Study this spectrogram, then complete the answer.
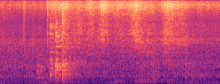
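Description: Chopped green chillies are tipped into hot oil with onions for a masala, setting off a bright, hissing sizzle that swells after a clatter of the pan and keeps crackling nearby without any voices.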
